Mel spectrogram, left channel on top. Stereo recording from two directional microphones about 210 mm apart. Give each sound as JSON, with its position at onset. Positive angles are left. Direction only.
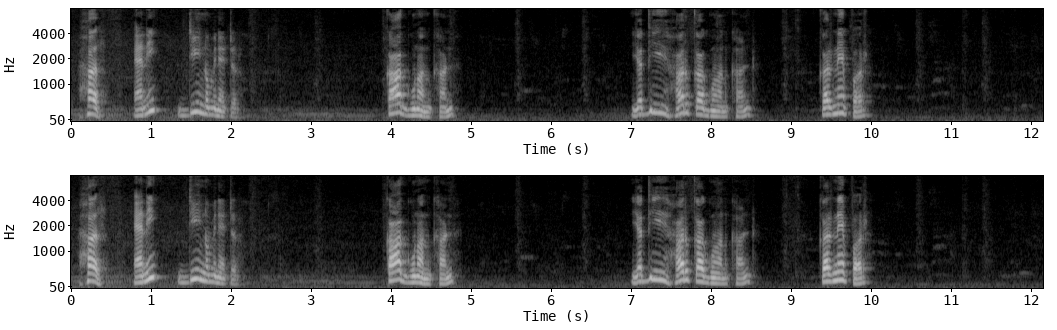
{"t": 0.1, "sound": "a sound", "side_deg": -25}
{"t": 0.8, "sound": "speech", "side_deg": -35}
{"t": 1.5, "sound": "speech", "side_deg": -15}
{"t": 3.9, "sound": "speech", "side_deg": -20}
{"t": 7.0, "sound": "speech", "side_deg": -20}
